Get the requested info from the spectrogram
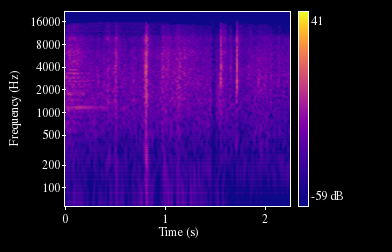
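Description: Nylon of an inflatable sleeping mat rustling as it is shaken in the air, with a few sharp snaps.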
